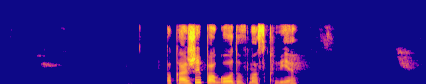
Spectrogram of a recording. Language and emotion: Russian, sad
